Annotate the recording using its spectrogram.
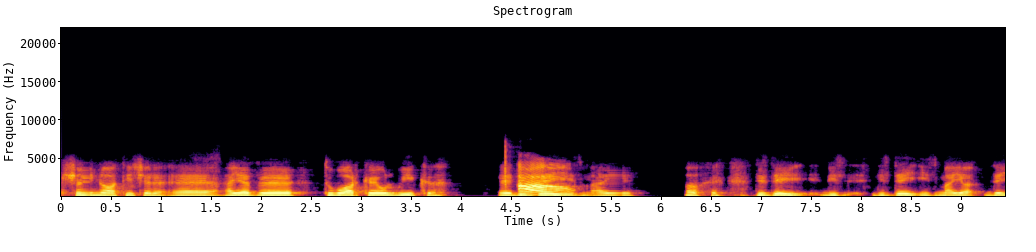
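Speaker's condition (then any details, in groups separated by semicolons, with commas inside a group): No condition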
